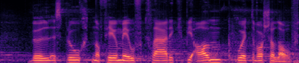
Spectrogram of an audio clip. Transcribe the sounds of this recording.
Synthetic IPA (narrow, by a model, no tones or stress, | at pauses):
ʋɵləsb̥ɾuːχtnɔfɪːlmeːufkʰlæːɾikb̥iʔɑləmɡ̥uətʋɑʃolɔʊft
